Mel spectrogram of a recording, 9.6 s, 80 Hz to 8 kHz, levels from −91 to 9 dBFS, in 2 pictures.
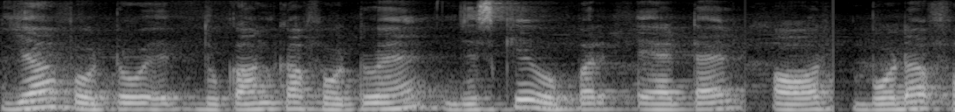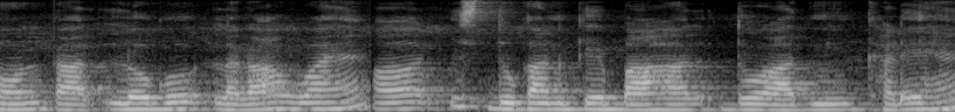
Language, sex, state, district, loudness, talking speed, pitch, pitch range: Hindi, male, Uttar Pradesh, Hamirpur, -22 LUFS, 165 wpm, 160 Hz, 150-170 Hz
